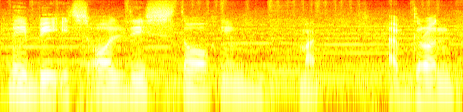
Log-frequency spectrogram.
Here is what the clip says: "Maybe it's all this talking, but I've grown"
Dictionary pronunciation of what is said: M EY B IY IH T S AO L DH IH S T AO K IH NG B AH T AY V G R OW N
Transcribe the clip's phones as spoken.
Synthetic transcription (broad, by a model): M EY B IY IH T S AO L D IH S T AO K IH NG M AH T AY B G R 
